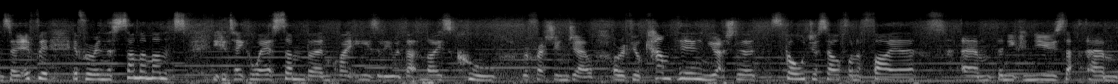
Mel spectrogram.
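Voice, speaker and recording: This outdoor foraging lesson features a woman in her thirties explaining wild plants in a cheerful, talkative way as she moves through a hedgerow lane and woodland. Her voice sits on the high side, heard from a distance in a low-quality recording.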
